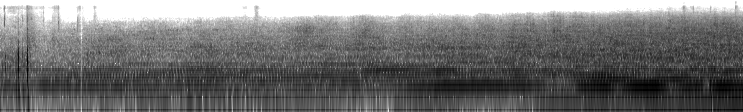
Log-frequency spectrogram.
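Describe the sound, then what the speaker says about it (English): A propeller airplane passing overhead, its droning engine hum with steady tonal whine building gradually louder over about ten seconds, after a couple of brief knocks at the start and no speech. "Oh, look at there's a plane coming right at us."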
